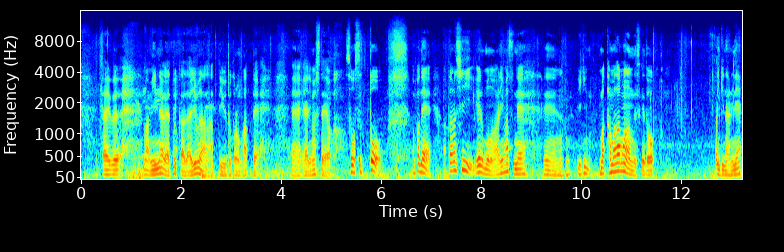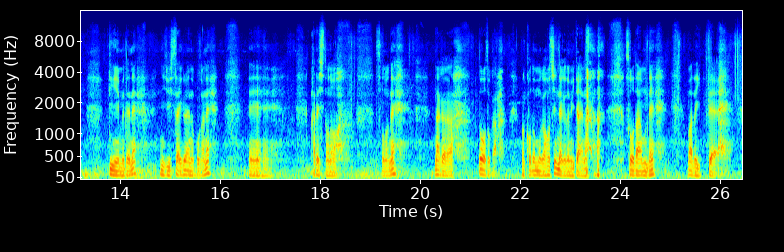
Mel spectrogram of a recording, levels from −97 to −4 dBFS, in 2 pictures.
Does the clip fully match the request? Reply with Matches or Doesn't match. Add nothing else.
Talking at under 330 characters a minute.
Matches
